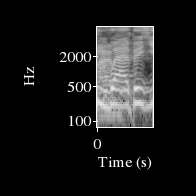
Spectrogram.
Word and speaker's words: wabbit: You crazy wabbit. You wabbit. – Spell this shit for me. – Wabbit. Right. It's pronounced just like Elmer Fudge pronounces it, except wabbit.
